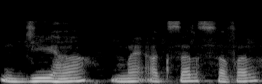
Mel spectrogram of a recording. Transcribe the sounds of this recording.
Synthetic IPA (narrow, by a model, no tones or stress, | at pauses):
d͡ʒiːɦãːmɛ̃ʔɐksəɾsɐfʰəɾ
